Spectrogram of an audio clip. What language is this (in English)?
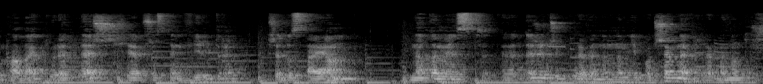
Polish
